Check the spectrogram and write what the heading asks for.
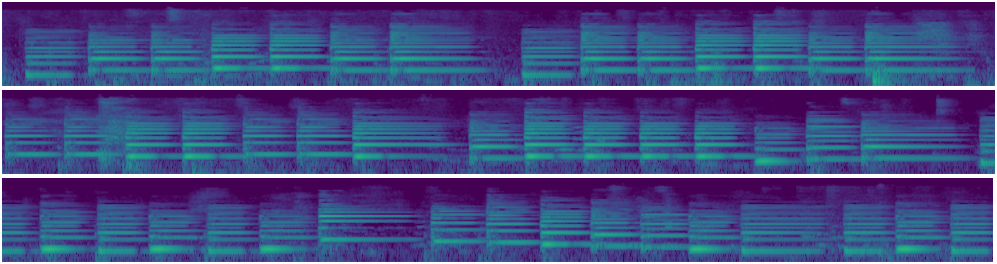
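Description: Roland digital piano played with a piano sound: a simple melody of separate notes, mostly one at a time, each struck and then fading, at a steady moderate pace.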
